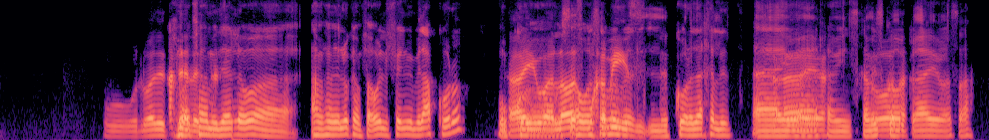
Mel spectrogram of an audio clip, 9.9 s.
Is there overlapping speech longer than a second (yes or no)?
yes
